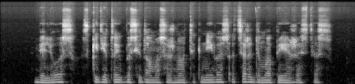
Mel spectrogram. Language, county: Lithuanian, Alytus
